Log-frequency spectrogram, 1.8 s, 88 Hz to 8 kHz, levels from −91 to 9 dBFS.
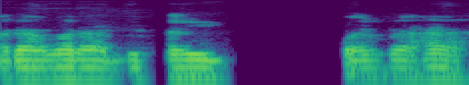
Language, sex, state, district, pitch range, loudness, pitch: Hindi, male, Bihar, Vaishali, 110-115 Hz, -17 LUFS, 115 Hz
